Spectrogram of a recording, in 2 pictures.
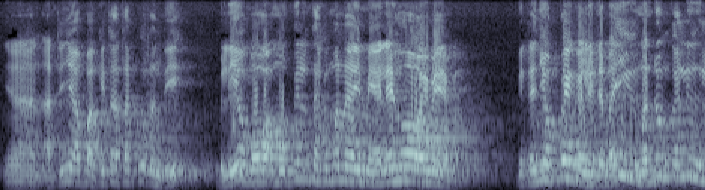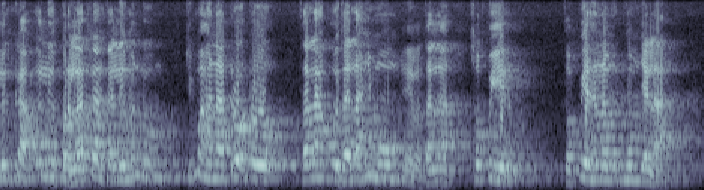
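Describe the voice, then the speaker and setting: A male preacher giving a study sermon in a mosque, animated and joking, acting out mumbled recitation. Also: high-pitched, a little fast. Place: mosque hall. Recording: echoey mosque hall.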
